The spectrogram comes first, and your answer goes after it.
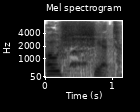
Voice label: oh shit, Voice expletives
